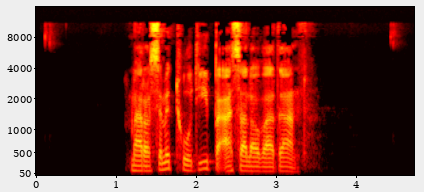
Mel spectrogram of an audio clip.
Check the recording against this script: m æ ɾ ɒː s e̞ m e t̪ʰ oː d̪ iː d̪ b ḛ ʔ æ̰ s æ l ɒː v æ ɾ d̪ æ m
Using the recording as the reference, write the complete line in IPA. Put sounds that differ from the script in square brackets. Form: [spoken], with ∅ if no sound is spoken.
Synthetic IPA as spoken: m æ ɾ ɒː s e̞ m e t̪ʰ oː d̪ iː [∅] b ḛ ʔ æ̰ s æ l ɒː v æ ɾ d̪ æ [n]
